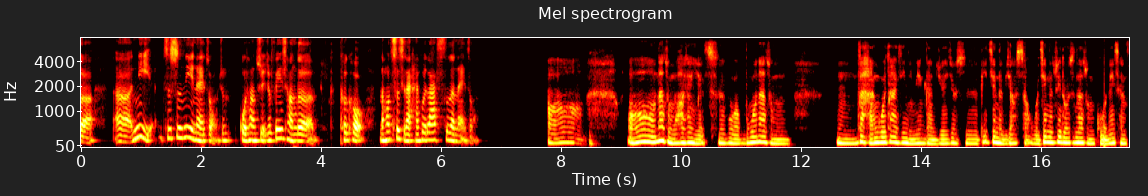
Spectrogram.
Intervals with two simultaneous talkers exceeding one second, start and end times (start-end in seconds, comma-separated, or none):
none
